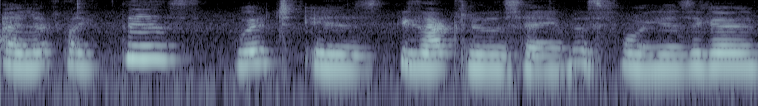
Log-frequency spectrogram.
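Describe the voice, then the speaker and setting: A woman talks at a moderate pace in a high-pitched voice. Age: 20s. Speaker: vlogger. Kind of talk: casual vlog monologue. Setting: train station. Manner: soft-spoken.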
